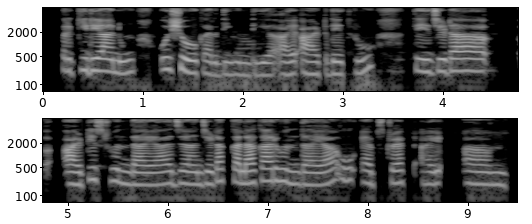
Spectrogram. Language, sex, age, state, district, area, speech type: Punjabi, female, 30-45, Punjab, Jalandhar, rural, spontaneous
